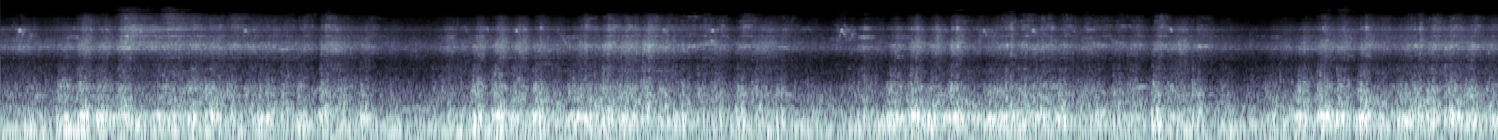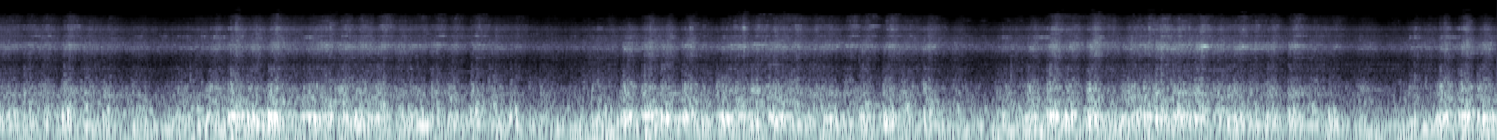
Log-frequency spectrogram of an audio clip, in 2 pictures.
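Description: Freight cars (loaded tank cars and covered hoppers) rolling past at low speed, with steel wheels clacking over the rail joints. The rumble swells and eases about every four seconds as each car goes by.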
